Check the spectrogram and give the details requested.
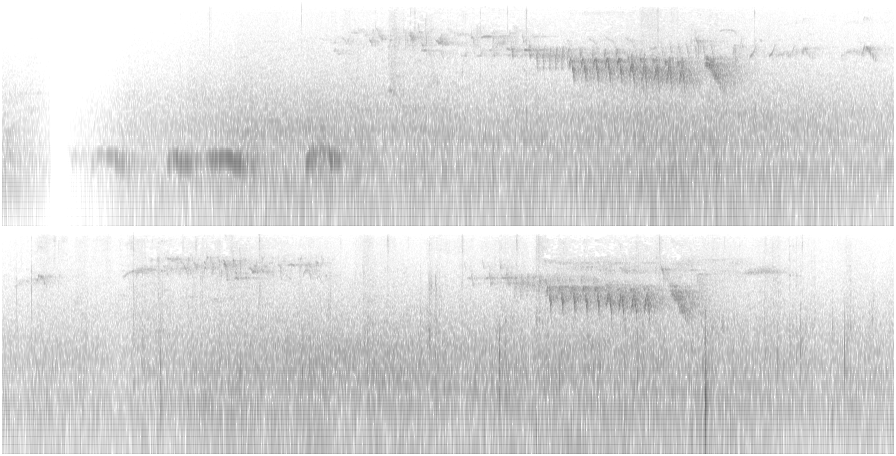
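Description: Birdsong: a songbird sings a fast, even, high trill twice, about eight seconds apart, among other scattered high chirps. A few low cooing notes come about two seconds in, over a faint steady background noise.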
